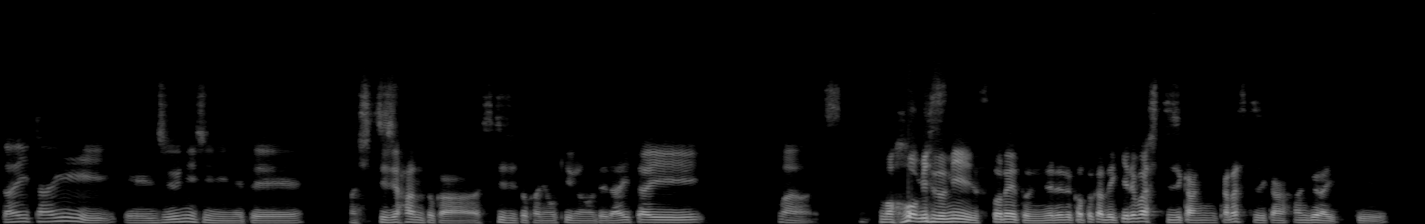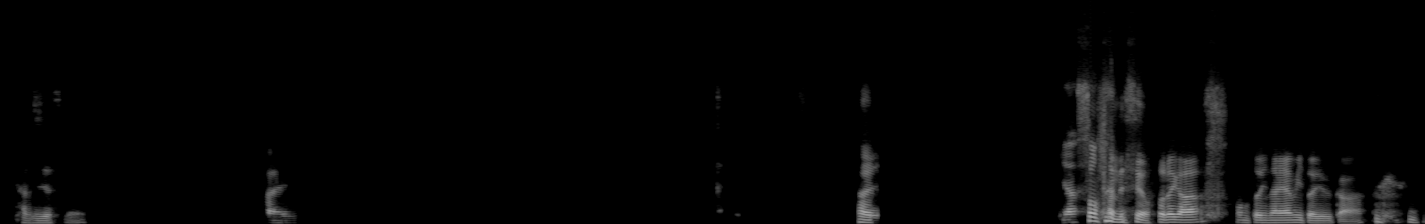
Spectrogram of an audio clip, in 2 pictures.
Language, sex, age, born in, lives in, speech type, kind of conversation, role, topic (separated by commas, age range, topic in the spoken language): Japanese, male, 20-24, Japan, Japan, conversation, advice, user, 寝る前についスマートフォンを見てしまって睡眠時間が短くなるのはなぜですか？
